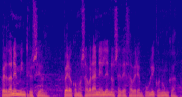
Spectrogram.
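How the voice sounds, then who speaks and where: Busy room chatter, guy acting polite discreet assistant, lowish, talks fast, formal, radio play. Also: close to an everyday voice. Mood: composed, polite. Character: courteous, discreet male go-between for a secretive detective. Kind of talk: anime radio drama acting. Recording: busy crowd murmur behind.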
